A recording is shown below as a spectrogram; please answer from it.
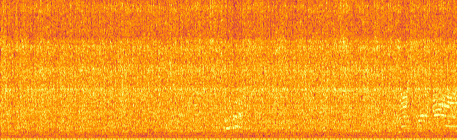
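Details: Project tractor's small engine, fed fuel from a Lucas oil additive container into the hose, with a slightly leaking fuel pump diaphragm. A steady, even low thrum of about three and a half pulses per second. Normal, healthy idle.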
